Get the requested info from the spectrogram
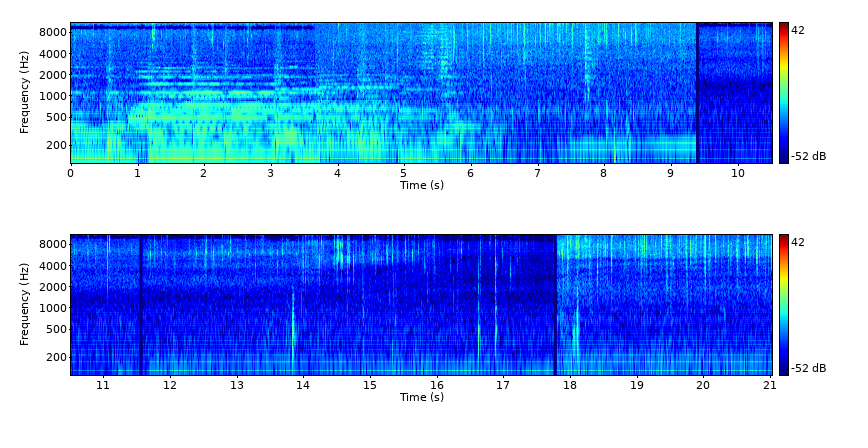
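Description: Food frying in hot oil, a steady sizzle, with background music over the first few seconds. The level jumps abruptly three times.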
